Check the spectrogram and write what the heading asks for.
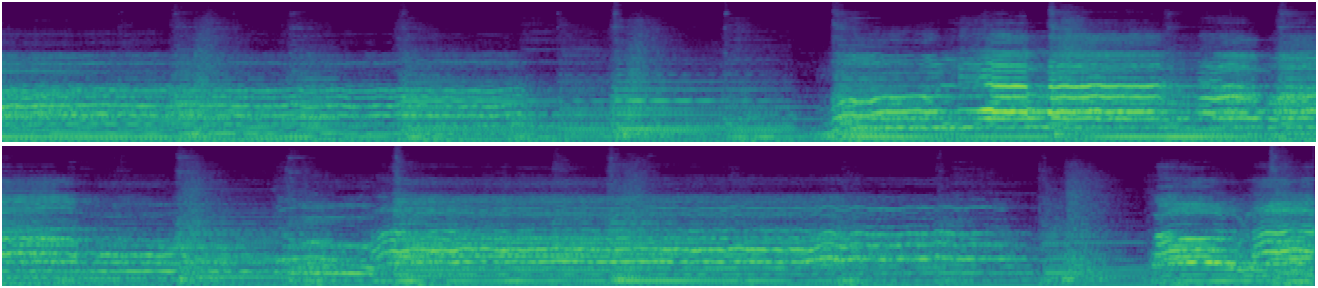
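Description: Mixed group of older men and women singing a gospel worship song in unison into microphones, with acoustic guitar accompaniment. Sung phrases with long held notes, a new phrase entering louder about four seconds in and another near nine seconds.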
